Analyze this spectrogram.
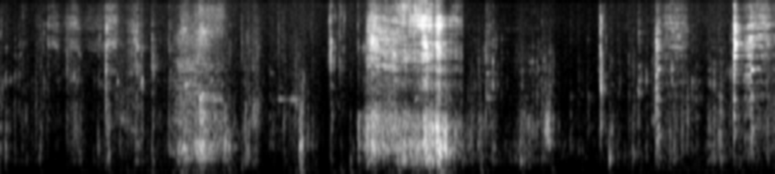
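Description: A person eating oyster noodle soup close to the microphone: chewing and biting, with a few short clicks and two longer noisy stretches, the louder one about three seconds in.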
